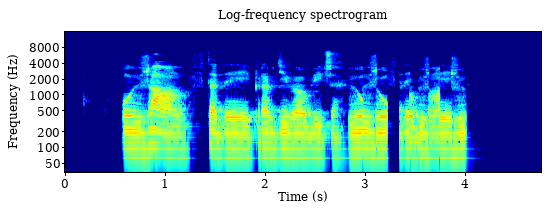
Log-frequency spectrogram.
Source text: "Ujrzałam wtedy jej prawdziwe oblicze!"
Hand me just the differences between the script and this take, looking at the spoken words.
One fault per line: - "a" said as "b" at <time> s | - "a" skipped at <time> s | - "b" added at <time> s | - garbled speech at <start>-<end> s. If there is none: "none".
- garbled speech at 2.8-4.0 s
